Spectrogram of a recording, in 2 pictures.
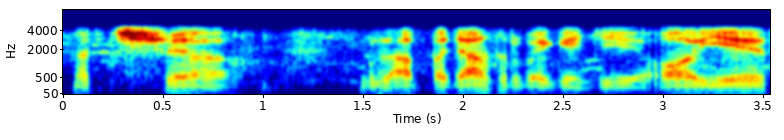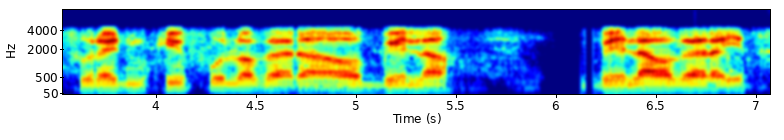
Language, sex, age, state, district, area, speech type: Urdu, male, 30-45, Uttar Pradesh, Lucknow, urban, conversation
